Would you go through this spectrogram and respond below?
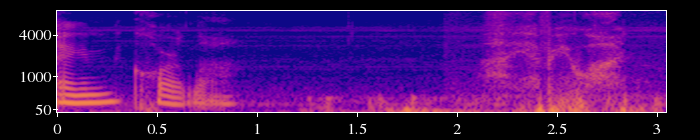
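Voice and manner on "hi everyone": soft ASMR-style whisper. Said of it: "Wow, A S M R".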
